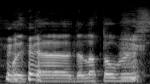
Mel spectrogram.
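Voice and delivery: slow, hammed-up Italian accent. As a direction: laugh through a mock Italian accent. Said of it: "like, an Italian accent?".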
